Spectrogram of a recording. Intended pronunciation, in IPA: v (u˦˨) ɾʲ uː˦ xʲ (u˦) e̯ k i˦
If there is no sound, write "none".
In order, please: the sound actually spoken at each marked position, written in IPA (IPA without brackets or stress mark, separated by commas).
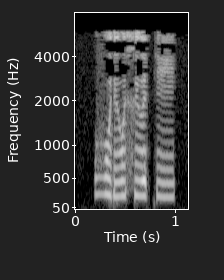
u˦˨, u˦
